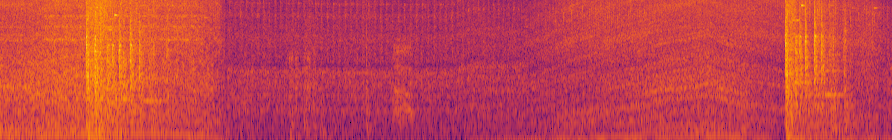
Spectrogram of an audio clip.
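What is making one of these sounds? A car thumps hard as it lands after a jump.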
